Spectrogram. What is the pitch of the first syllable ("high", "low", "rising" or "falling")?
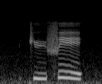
low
